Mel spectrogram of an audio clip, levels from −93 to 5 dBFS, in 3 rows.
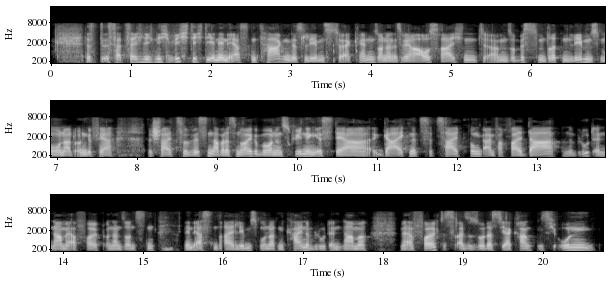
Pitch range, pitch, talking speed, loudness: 115-135 Hz, 125 Hz, 175 wpm, -20 LUFS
